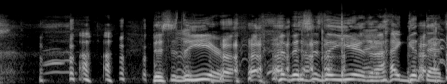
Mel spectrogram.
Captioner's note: laughing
